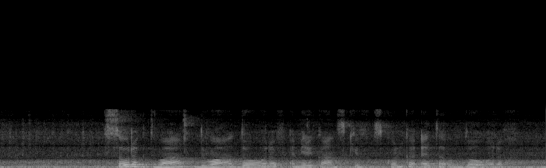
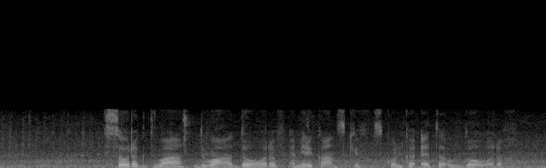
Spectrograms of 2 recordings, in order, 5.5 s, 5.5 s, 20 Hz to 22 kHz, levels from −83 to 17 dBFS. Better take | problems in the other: second | room echo; dies away in 0.7 s

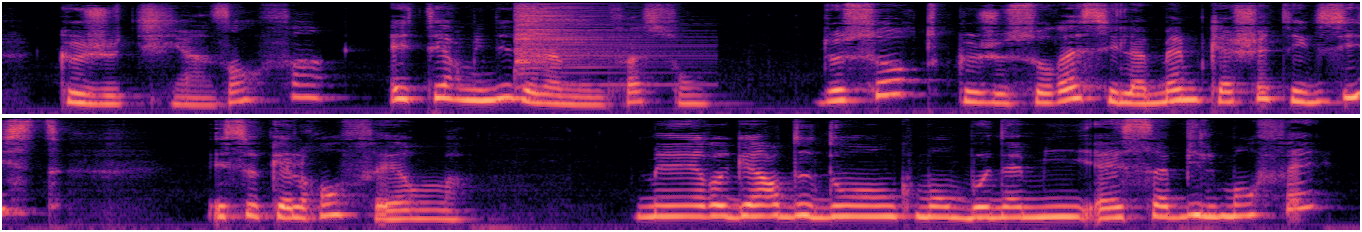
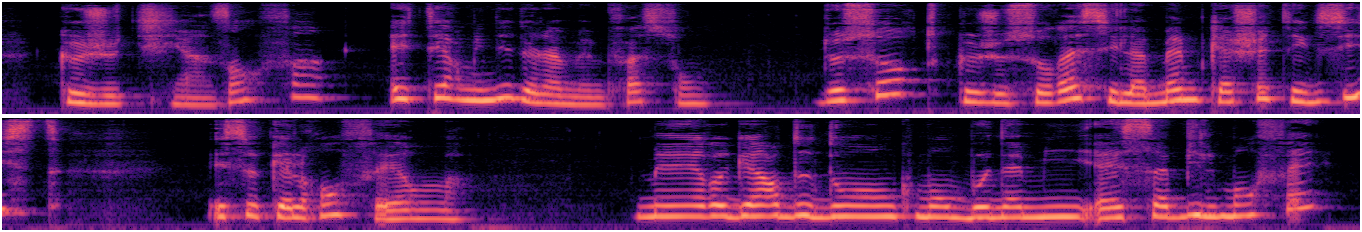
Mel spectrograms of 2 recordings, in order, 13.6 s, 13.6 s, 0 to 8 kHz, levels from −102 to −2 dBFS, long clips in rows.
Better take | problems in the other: second | background sound (Gong); 12 dB below the speech

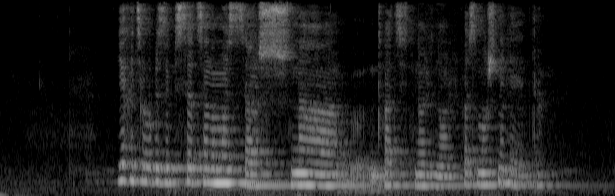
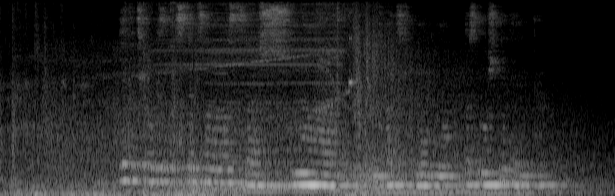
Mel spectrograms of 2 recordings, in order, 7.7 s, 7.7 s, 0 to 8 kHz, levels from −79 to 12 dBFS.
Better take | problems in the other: first | background sound (Explosion); 8 dB below the speech // room echo; dies away in 0.6 s

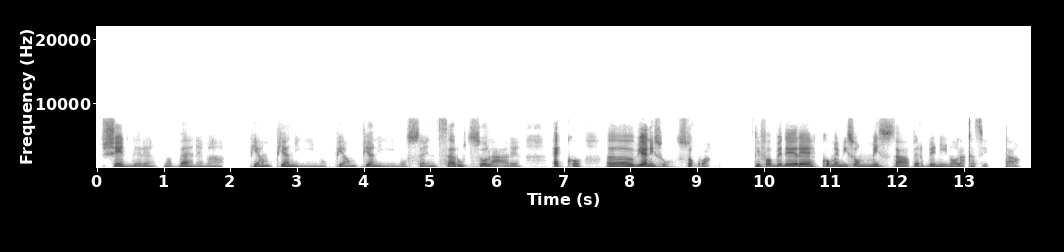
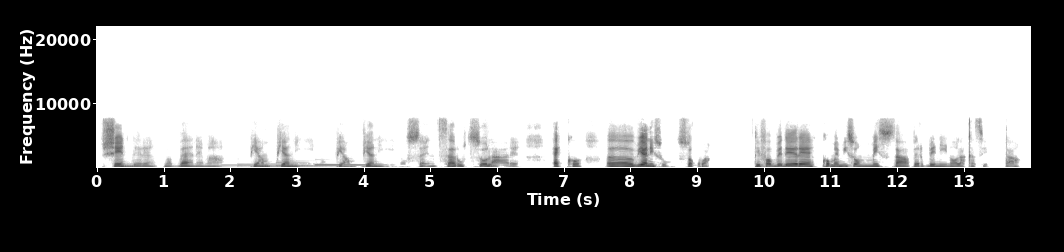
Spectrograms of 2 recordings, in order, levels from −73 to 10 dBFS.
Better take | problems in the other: first | noise reduction (classical method spectral subtraction)

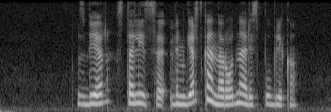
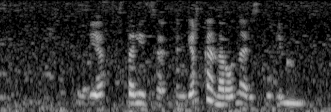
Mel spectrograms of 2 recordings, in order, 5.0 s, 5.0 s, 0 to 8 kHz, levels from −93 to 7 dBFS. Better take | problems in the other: first | noise reduction (classical method Wiener filter)

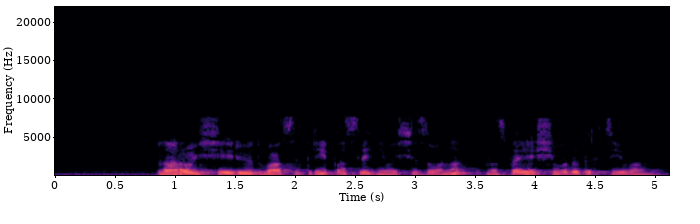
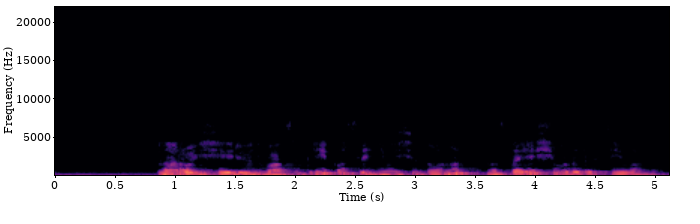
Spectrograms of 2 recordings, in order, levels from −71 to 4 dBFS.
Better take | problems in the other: first | room echo; dies away in 0.4 s

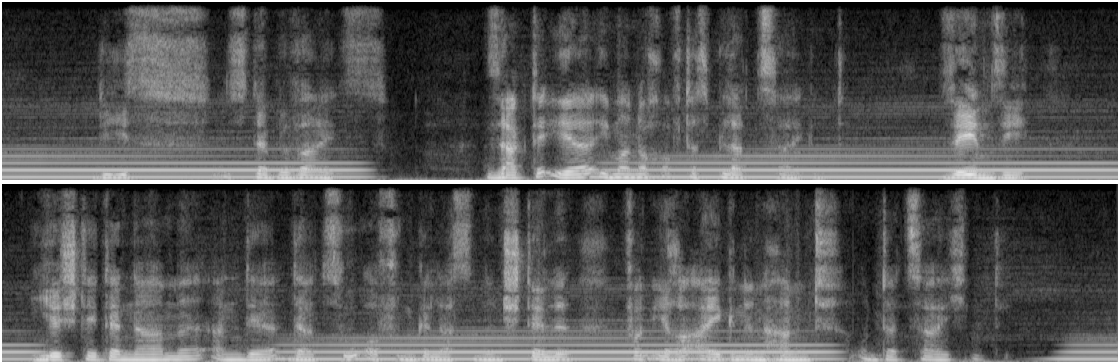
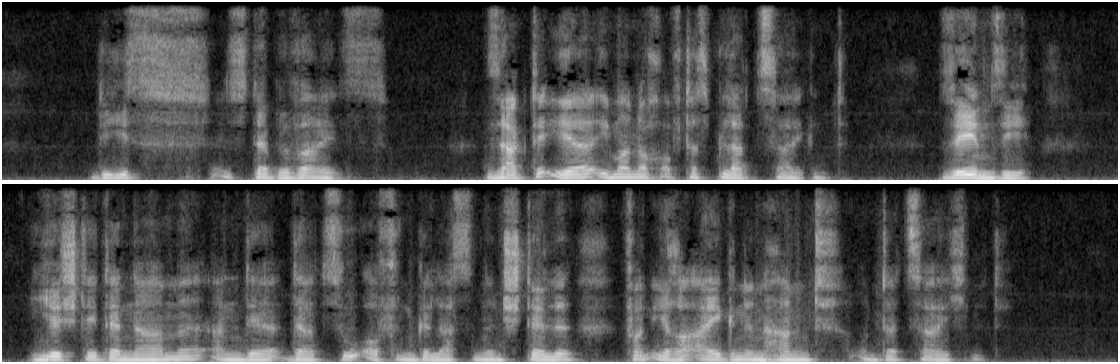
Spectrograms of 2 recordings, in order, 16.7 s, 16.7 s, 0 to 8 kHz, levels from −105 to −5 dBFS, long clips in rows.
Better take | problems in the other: second | background sound (Wind instrument, woodwind instrument); 3 dB below the speech

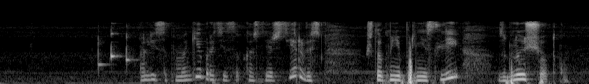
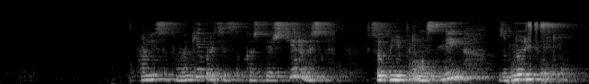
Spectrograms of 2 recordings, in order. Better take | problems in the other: first | noise reduction (neural separator model SepFormer DNS4)

